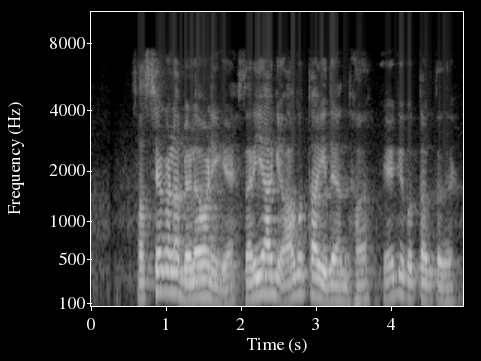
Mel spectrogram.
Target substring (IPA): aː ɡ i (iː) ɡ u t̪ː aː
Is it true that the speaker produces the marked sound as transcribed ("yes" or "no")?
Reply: no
